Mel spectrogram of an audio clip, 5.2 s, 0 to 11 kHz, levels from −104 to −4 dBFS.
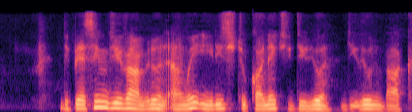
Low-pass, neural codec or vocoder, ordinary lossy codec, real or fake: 7.2 kHz; codec, 16 kHz, 1.1 kbps, Voila-Tokenizer; AAC, 48 kbps; fake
